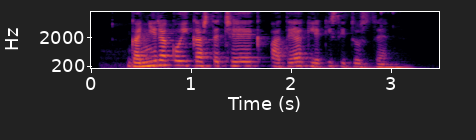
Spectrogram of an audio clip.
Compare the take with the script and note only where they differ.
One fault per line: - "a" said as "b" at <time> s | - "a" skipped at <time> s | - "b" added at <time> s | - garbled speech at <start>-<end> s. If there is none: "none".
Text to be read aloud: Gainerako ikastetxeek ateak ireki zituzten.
none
